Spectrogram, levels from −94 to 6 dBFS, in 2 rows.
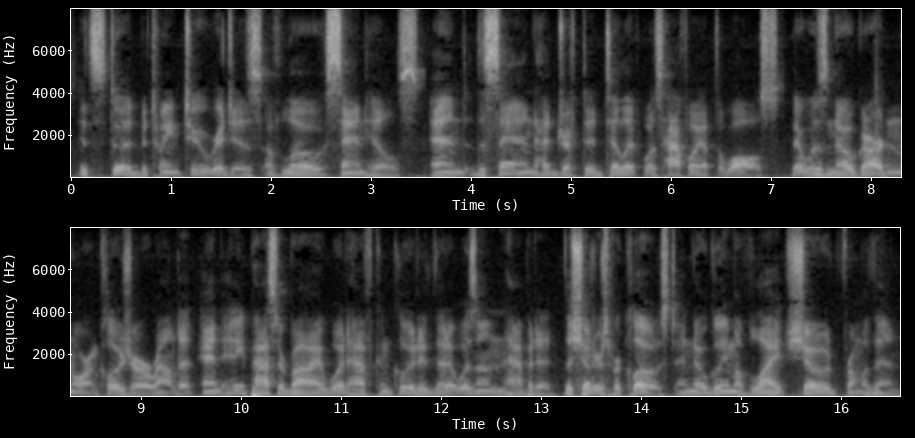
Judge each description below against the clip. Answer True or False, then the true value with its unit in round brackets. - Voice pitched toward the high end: False (125 Hz)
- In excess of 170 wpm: True (185 wpm)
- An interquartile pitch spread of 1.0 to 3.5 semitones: True (3.0 semitones)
